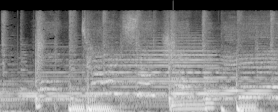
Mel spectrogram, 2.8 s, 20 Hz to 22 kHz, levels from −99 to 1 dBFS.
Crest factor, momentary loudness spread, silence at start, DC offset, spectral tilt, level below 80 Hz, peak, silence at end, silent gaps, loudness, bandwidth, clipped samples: 12 dB; 4 LU; 0 s; under 0.1%; -5 dB/octave; -22 dBFS; 0 dBFS; 0 s; none; -13 LUFS; 15.5 kHz; under 0.1%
